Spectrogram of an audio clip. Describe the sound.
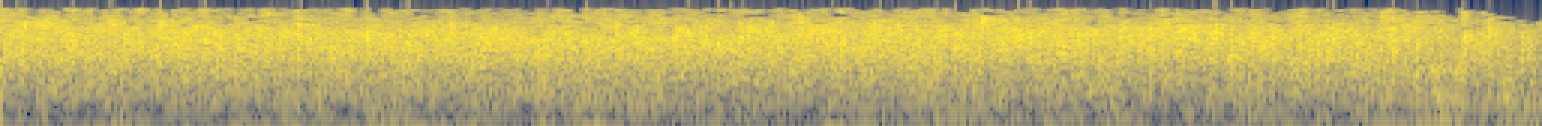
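Loud, dense applause from an audience welcoming a speaker at an evening speaker meeting, a steady unbroken wash of clapping that holds at full strength throughout.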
